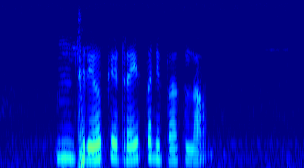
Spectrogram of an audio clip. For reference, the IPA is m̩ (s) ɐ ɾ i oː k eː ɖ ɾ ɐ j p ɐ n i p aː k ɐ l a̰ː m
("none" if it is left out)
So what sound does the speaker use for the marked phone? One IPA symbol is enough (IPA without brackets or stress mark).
s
